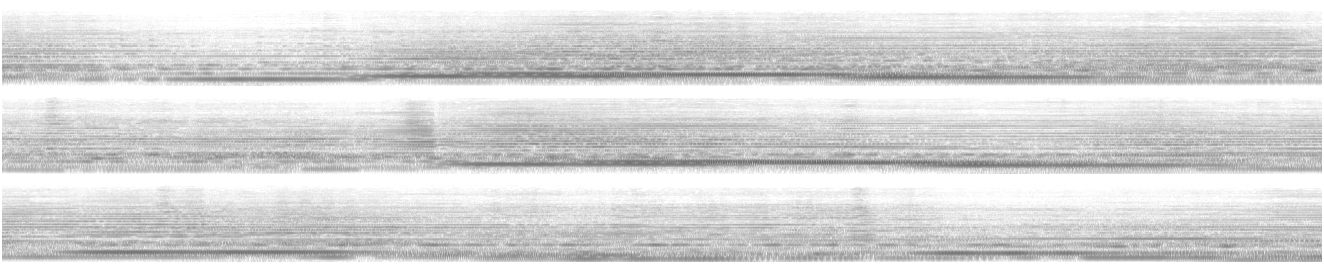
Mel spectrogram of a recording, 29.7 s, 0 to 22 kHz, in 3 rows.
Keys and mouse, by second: 0.0-3.5 drag, 4.6 click, 6.3 click, 7.3 click, 8.3 click, 10.2 click, 12.0 click, 14.3 click, 15.1 click, 17.1 click, 17.8-19.2 drag, 19.9 click, 21.7 click, 22.9 click, 24.4 click, 24.8 click, 25.4 click, 26.4 click, 27.4 click.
